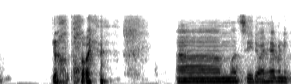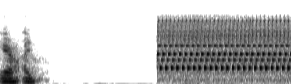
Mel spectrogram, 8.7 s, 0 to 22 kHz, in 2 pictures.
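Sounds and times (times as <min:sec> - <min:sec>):
speech: 0:00.8 - 0:01.6, 0:02.7 - 0:05.0
laughter: 0:01.1 - 0:01.6
electronic office phone ringing: 0:06.7 - 0:08.7.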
